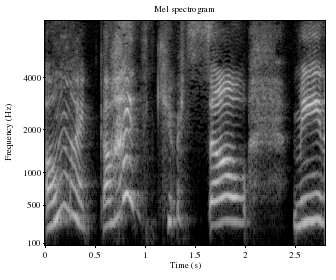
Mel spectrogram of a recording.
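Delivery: acted, high-pitched, childlike sobbing through the words. Retelling being hit by nasty energy and dropping to the knees, imitating sobbing like a baby. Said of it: "I am sobbing like a baby".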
